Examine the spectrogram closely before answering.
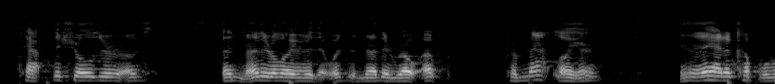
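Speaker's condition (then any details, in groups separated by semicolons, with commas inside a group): Brain injury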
